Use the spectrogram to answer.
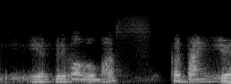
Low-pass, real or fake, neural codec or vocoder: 19.8 kHz; fake; codec, 44.1 kHz, 0.9 kbps, DAC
